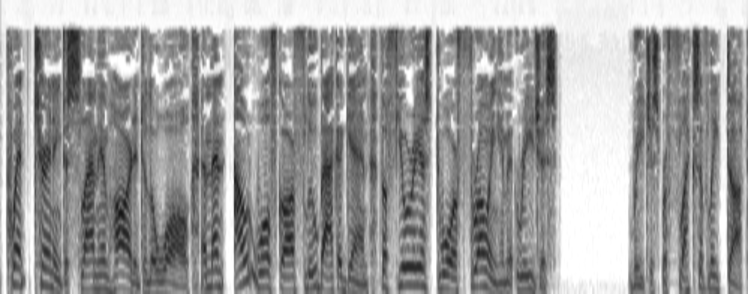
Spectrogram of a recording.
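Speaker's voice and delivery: plain reading voice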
